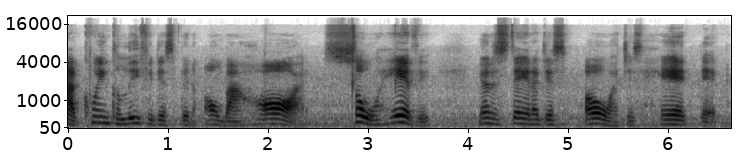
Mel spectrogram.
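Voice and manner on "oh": ordinary delivery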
